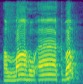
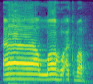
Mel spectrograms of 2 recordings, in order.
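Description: First: The opening vowel of akbar is lengthened. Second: The opening vowel of Allah is lengthened. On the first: "هكذا يمدها كأنه يقول الله أكبر، فكأنه يستفهم" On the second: "بعضهم يمد همزة لفظ الجلالة"

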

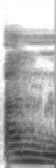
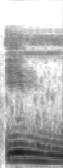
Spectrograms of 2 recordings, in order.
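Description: First: The word begins with an a vowel. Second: The word begins with an i vowel. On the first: The speaker calls it wrong. "ولا تقول ما أن مفاتيحه" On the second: The speaker calls it right. "هذا ما إن مفاتحه"

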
